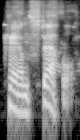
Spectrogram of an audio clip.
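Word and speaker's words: TANSTAAFL: You can pronounce it Tan Steffel. That's how I've always pronounced it since I've seen it.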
